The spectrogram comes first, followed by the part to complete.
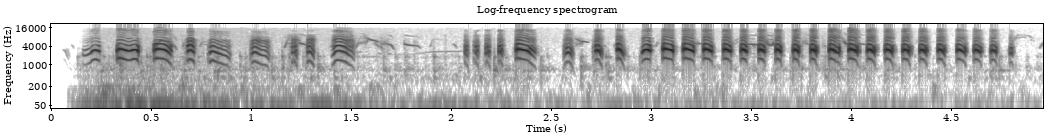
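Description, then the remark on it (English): Ruddy turnstone calls: a burst of sharp, rapid chattering notes, then a long, loud, evenly paced run of clipped twittering calls, clear with no voices. “You can find these calico-colored ruddy turnstones foraging for crustaceans across 6 continents in the winter.”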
